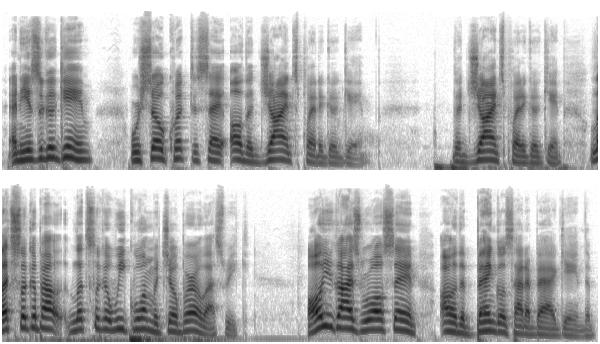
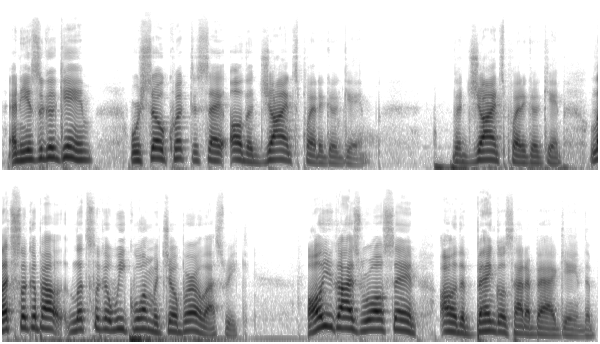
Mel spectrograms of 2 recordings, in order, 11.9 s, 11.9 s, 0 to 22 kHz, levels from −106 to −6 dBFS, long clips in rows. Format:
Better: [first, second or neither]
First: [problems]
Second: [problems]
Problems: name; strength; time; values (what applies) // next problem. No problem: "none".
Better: first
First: none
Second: muffled; very; fading above 2.5 kHz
